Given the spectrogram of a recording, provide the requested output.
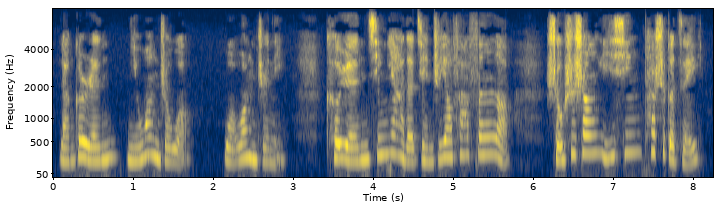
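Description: A young woman from China reading a story aloud in a calm, even storyteller's manner. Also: a little high, unhurried, husky, lo-fi sound. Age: young adult.

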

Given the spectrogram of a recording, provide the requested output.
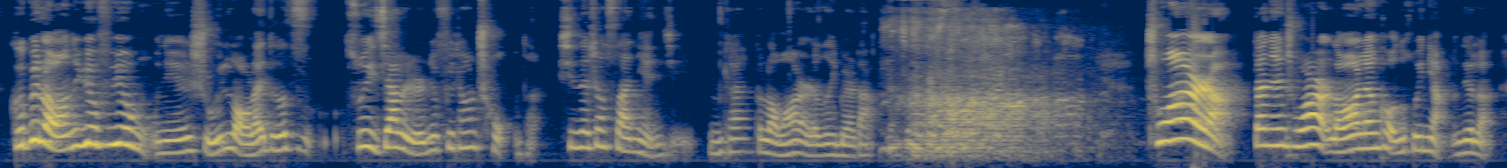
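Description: A woman hosts a stand-up comedy monologue. Her voice sits high and swoops widely as she tells stories and lands playful punchlines. She keeps an animated storytelling manner throughout. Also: fairly quick. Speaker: talk show host.

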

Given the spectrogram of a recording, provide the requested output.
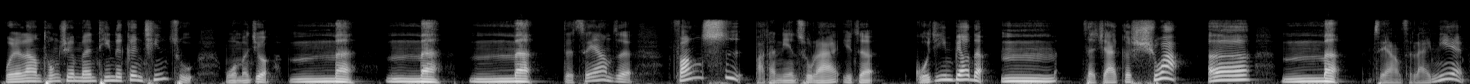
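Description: A man teaching an English phonics lesson, slowly drawing out and repeating each sound for his students. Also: medium pitch, huge pitch swings, a little mellow, no echo.

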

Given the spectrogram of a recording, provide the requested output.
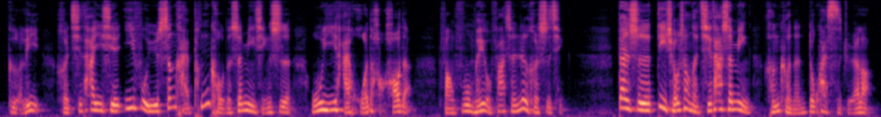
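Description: A male narrator with a fairly high voice and very animated intonation. He delivers scripted popular science in the manner of a nature documentary, explaining step by step as if telling a story. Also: slightly rough. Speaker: host of a popular science audio series.

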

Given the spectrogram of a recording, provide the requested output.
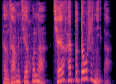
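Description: A man voicing a bold woman shop owner in a spoken crime story, pushing his voice high and scolding. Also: very animated, a little fast, dark tone, slightly rough, heavily acted. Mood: coy. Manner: scolding, shrill.

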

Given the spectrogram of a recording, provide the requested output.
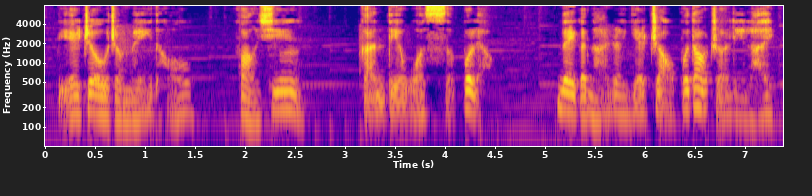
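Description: A woman with a low, very husky voice narrates a first-person story in a measured, reflective way. Her tone is dark and mellow with a gravelly edge, and soft music plays under her. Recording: faint background music.

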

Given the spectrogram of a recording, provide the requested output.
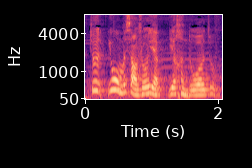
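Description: Woman, 30s, interview guest. Quick, animated, self-deprecating storyteller, music in the mix. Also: mid-range voice. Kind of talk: casual conversational storytelling.

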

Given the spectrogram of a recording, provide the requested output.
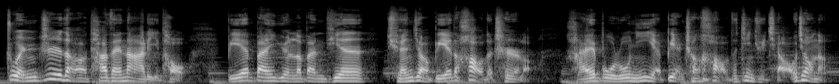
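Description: A woman's voice: deep voice, expressive, normal speed, fairly bright tone, faint music behind, pitched below the performer's own voice. A woman voicing a playful, mischievous little old man with magic powers in a Beijing-tinged storybook reading, drawling and folksy with hesitant "uh"s. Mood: scheming. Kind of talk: storybook narration.

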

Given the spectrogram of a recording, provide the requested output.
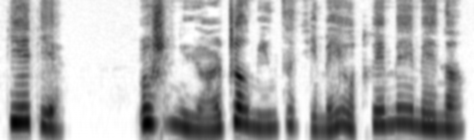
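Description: A woman voicing a calm young eldest daughter, cool and faintly mocking. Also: high voice, normal speed, dry recording, clean studio sound.

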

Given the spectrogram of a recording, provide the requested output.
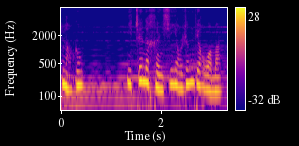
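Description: A man's voice: sits high, steady tone, slow pace, vocal fry, music in the background, pitched above the performer's own voice, full character voice. A man putting on a mournful ghost wife. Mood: plaintive. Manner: soft, plaintive, eerie.

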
